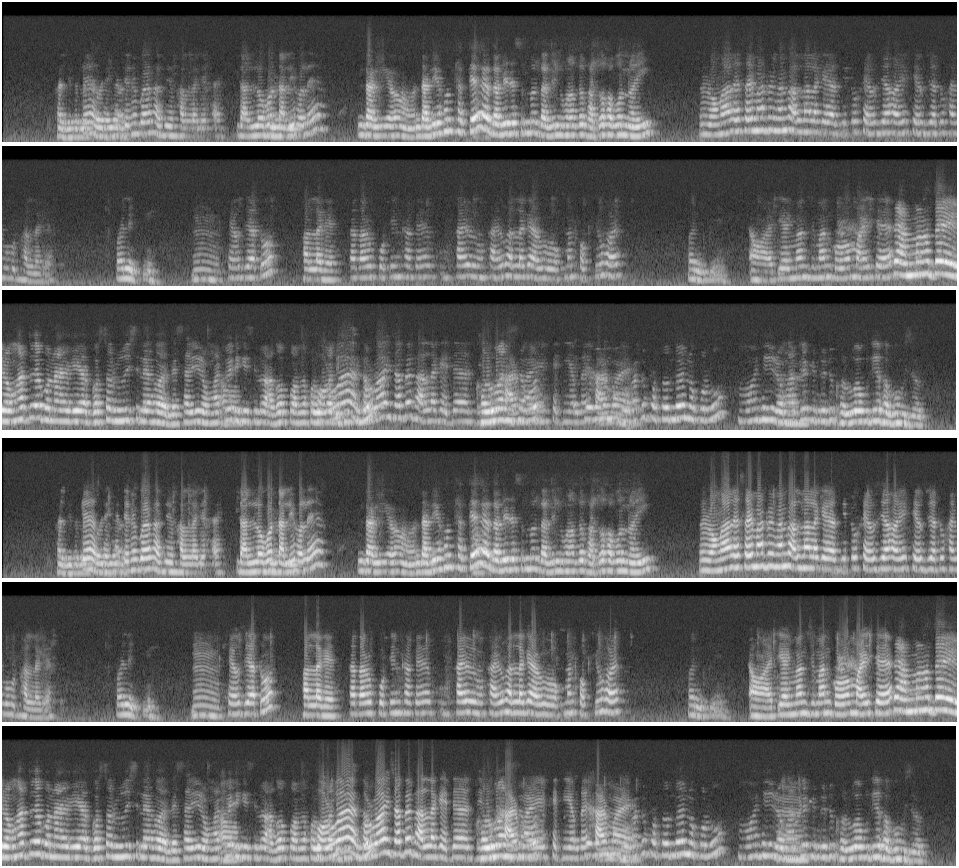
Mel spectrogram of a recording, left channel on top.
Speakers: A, in the centre; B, on the right (about 80°).
A: ভাজি
B: ঠিকে
A: পেলাই থৈ
B: আছে
A: দিয়া
B: সেই তেনেকুৱাই ভাজি ভাল লাগে খাই দালি লগত
A: উম
B: দালি হলে
A: দালি অ দালি এখন থাকে
B: অ
A: দালি দেচোন দালি নোহোৱাকে ভাতো খাব নোৱাৰি
B: ৰঙা লেচাৰী মাহটো ইমান ভাল নালাগে যিটো সেউজীয়া হয় সেই সেউজীয়াটো খাই বহুত ভাল লাগে
A: হয় নেকি
B: উম সেউজীয়াটো ভাল লাগে তাত আৰু প্ৰটিন থাক খাই খাইো ভাল লাগে আৰু অকমান সখিও হয়
A: হয় নেকি
B: অ এতিয়া ইমান যিমান গৰম মাৰিছে
A: আমাহতে ৰঙাটোৱে বনাই এয়া গছত ৰুইছিলে হয়লে চাৰি ৰঙাতয়ে
B: অ
A: দেখিছিলো আগৰ পৰা আমি সৰু
B: ঘৰুৱা
A: পৰা দেখিছিলো
B: ঘৰুৱা হিচাপে ভাল লাগে এতিয়া যিটো
A: ঘৰুৱা
B: সাৰ
A: হিচাপত
B: মাৰি খেতিয়কে
A: এতিয়া
B: সাৰ
A: মানে মই
B: মাৰে
A: বগাটো পচন্দই নকৰো মই সেই ৰঙাটোৱে
B: উম
A: কিন্তু এইটো ঘৰুৱা বুলিয়ে ভাবো পিছত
